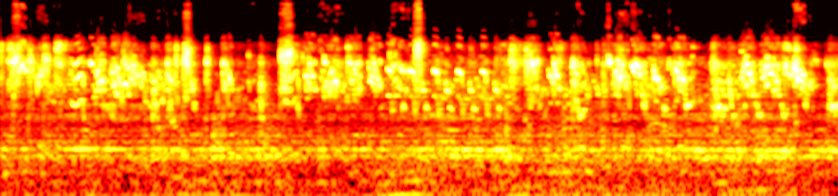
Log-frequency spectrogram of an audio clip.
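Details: Steady budgerigar chatter played to prompt breeding: a thick blend of squeaky chirps, buzzy warbles and clicks, with a few sharp bursts standing out near two, three and four seconds.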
